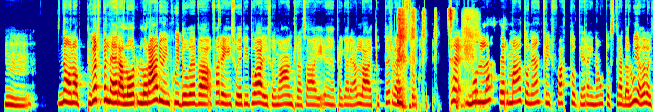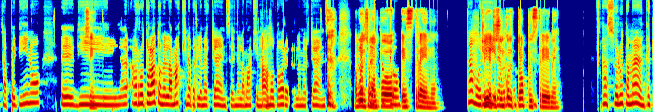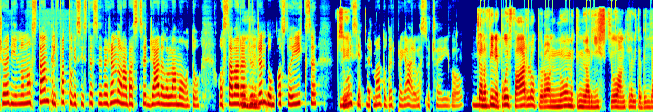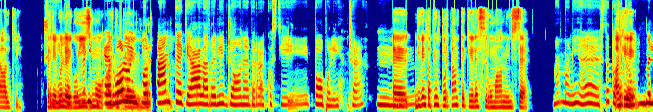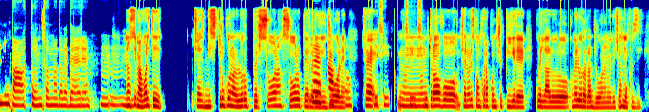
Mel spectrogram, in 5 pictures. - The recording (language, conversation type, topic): Italian, unstructured, Come pensi che la religione possa unire o dividere le persone?
- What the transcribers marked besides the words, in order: tapping; chuckle; laughing while speaking: "Sì"; other background noise; drawn out: "di"; chuckle; "proprio" said as "propio"; "proprio" said as "propro"; static; distorted speech; "Cioè" said as "ceh"; "cioè" said as "ceh"; "cioè" said as "ceh"; "cioè" said as "ceh"; "proprio" said as "propio"; "cioè" said as "ceh"; "cioè" said as "ceh"; laughing while speaking: "diciamo"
